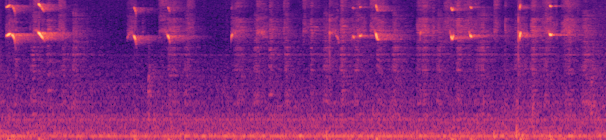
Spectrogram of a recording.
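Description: Whiteboard marker squeaking against the board as letters are written: a string of short, high squeaks in small clusters, over a steady low hum in the room.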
